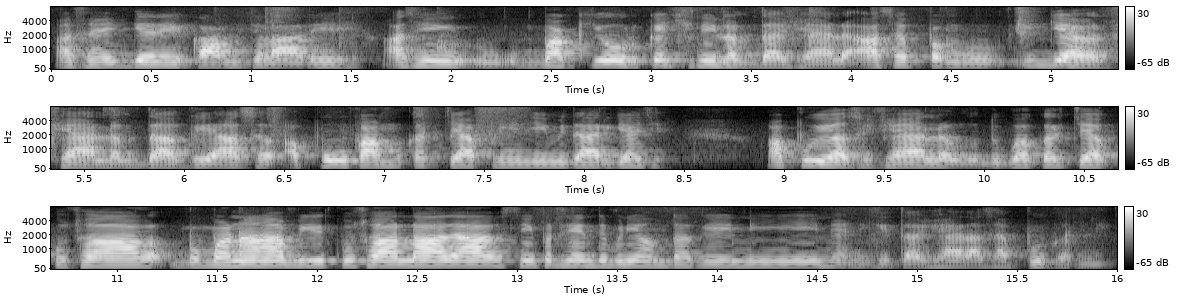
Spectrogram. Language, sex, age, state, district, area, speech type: Dogri, female, 45-60, Jammu and Kashmir, Udhampur, rural, spontaneous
